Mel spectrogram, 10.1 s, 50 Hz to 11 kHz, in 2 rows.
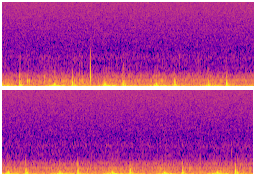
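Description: Steady paired lub-dub thumps at about 57 beats a minute over a low hum: a slow heartbeat.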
